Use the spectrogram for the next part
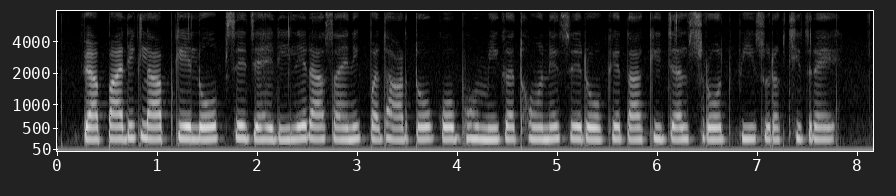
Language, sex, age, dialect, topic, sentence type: Hindi, female, 51-55, Hindustani Malvi Khadi Boli, agriculture, statement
